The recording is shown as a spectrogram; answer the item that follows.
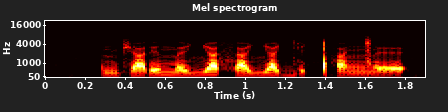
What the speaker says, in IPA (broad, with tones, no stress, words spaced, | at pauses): nd͡ʒa˨ɾe˦ mɛ˨ʎa˦sa˨ʎa˦˨ ɟe˨ǃʰa˨ŋ͡ǀɛ˨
